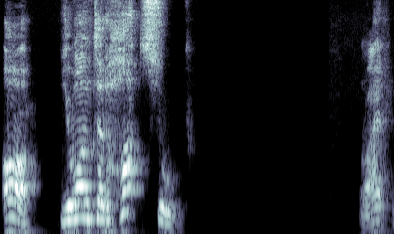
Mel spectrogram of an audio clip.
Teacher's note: the stress here is hot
